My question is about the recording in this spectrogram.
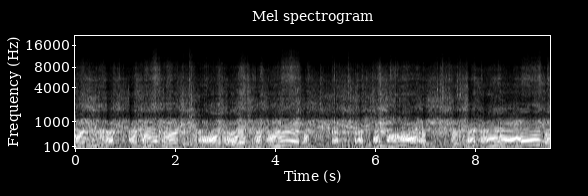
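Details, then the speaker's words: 2019 Beta enduro test bike on a Finnish enduro track, screaming high with pitch swooping under load and no matching drive. It failed to climb a hill and struggled through two laps; the clutch was slipping. "As you can hear from the footage, the bike screams all the time. I struggled to get 2 laps done with the bike, and it almost like stalled on that, or not stalled, but didn't climb the hill. Yeah, that's clutch slips in this test model."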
